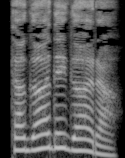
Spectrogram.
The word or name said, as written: ತಗಾದೆಗಾರ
